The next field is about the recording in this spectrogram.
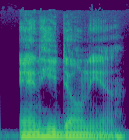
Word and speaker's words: anhedonia: anhedonia is how you pronounce it.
